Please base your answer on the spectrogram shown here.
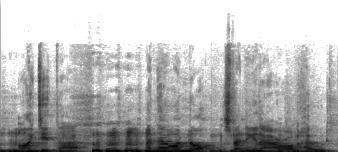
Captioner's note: laughs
